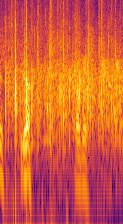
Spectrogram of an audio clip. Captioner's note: applause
